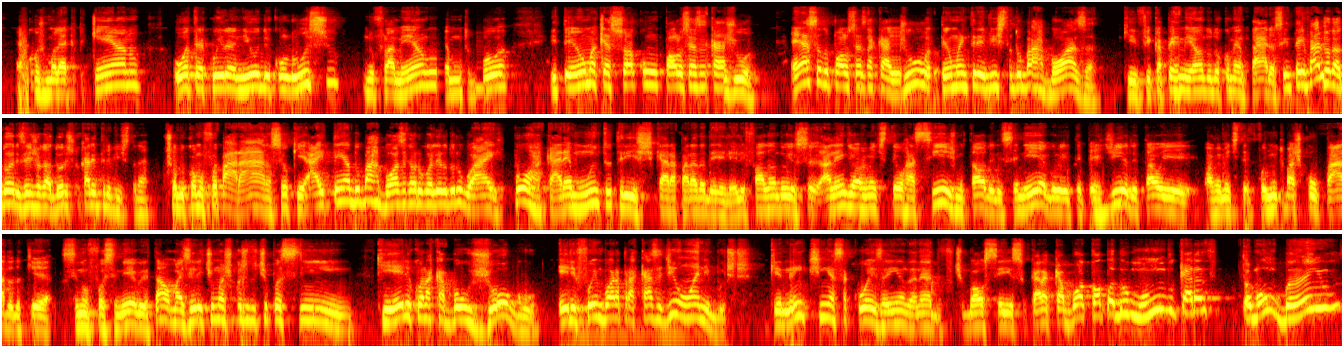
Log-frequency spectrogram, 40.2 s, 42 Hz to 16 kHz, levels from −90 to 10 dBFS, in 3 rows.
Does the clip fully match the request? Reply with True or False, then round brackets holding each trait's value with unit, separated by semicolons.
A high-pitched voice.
False (155 Hz)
